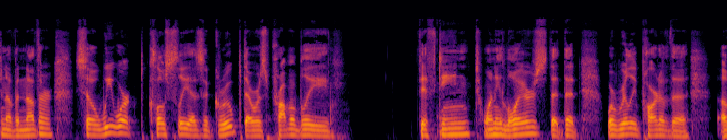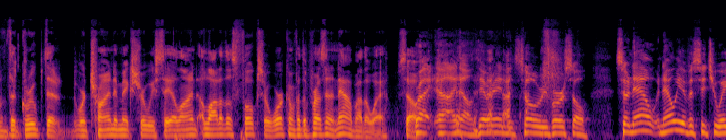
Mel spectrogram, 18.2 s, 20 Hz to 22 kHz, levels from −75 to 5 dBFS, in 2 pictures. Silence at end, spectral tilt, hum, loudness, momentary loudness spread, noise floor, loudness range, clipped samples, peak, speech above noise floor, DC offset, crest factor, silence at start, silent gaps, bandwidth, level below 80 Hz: 0 s; -4.5 dB/octave; none; -18 LUFS; 5 LU; -69 dBFS; 2 LU; under 0.1%; 0 dBFS; 50 dB; under 0.1%; 18 dB; 0 s; none; 13.5 kHz; -46 dBFS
